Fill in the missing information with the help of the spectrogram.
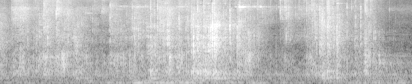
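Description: Handling of a quilted leather Tory Burch Kira Chevron shoulder bag as things are packed into it: light metallic clinking of its chain strap and rustling of the contents, in a few short irregular bursts.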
